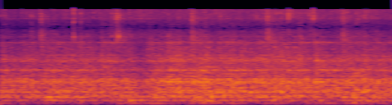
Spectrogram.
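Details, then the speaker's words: Old lathe drilling a mini excavator pin after a better center drill hole: steady, even cutting whir with fine chatter and no grabbing or squeal; the drill no longer twists, cutting smoothly. "sounds a lot better i don't know how it sounds on camera but [Music] it's not twisting on that drill so bad"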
